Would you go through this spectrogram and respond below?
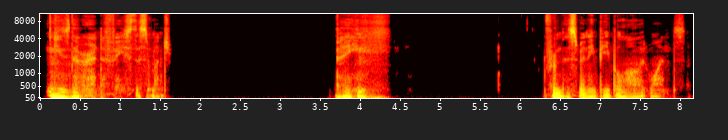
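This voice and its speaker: A man playing an exhausted, gentle protector who talks in a soft, breathy, slow whisper. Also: deep voice, flat delivery, dry recording, heavily acted. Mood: tired. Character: weary, gentle male protector, calm. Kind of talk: audio roleplay acting.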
